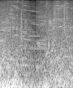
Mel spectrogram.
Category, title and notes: Sound effects > Electronic / Design
A glitch one-shot SX designed in Reaper with Phaseplant and various plugins.
hard, stutter, pitched, one-shot, mechanical, glitch, digital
